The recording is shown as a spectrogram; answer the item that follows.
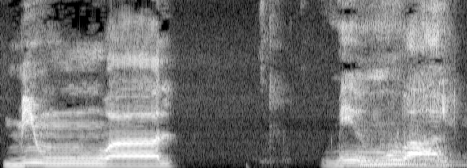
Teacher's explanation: جب اس کے آگے یا، میم، واو، نون ہو تو پھر نون کا مکمل ادغام نہیں ہوگا، نون ادغام ناقص ہوگا، غنہ ہوگا، نون کی آواز باقی رہے گی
